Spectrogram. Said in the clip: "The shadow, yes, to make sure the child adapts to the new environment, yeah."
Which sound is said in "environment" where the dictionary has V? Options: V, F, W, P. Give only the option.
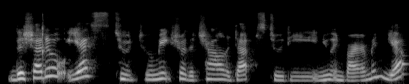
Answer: V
